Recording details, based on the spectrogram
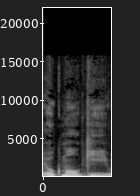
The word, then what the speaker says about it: Okmulgee: I think I said Okmulgee. It's apparently Okmulgee with a hard G.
